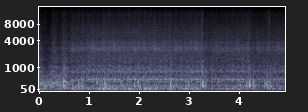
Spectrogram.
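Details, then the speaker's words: 1973 Camaro Z28 V8, started monthly after sitting, in neutral with clutch in, choke removed. Slow, uneven cranking with scattered thumps for seconds before catching, then runs rough. Long cranking hard start. "come on okay it's been sitting yeah there she goes it's running a little rough not quite firing all cylinders yet"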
